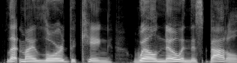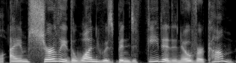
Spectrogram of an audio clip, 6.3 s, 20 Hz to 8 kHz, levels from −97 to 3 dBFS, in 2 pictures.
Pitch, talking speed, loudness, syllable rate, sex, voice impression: 200 Hz, 200 wpm, -19 LUFS, 5.1 syllables/s, female, feminine, adult-like, tensed, powerful, bright, clear, intellectual, slightly calm, elegant, lively, sharp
